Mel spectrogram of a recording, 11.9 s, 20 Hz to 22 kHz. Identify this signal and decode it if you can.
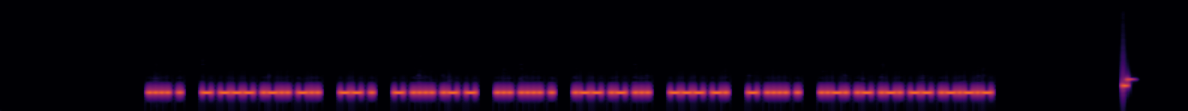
Morse code, heard as a keyed tone, about 40 wpm, 700 Hz. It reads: HE TOLD ME THAT SHE WAS ON THE FARM.
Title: Sentences from Top 1000 Words - Review Part 2 - 40wpm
